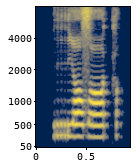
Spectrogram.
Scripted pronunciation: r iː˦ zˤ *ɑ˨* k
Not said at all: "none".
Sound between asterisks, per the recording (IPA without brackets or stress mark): ɑ˦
